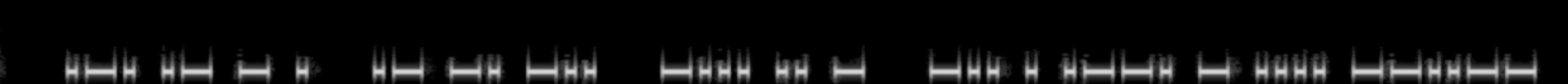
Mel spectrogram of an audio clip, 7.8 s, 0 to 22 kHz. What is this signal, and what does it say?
Morse code, heard as a keyed tone, about 25 wpm, 600 Hz. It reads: RATE AND BIT DEPTH,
